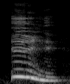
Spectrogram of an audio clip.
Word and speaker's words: une: Después tenemos el femenino singular, a este se va a pronunciar une, con U francesa, acuérdense, lengua pegado a los dientes de abajo, une.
